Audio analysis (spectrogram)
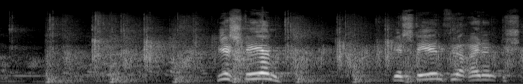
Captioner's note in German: Beifall SPD - Lachen und Zurufe CDU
